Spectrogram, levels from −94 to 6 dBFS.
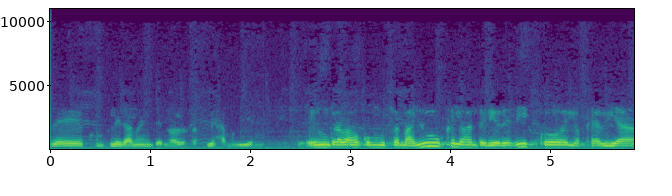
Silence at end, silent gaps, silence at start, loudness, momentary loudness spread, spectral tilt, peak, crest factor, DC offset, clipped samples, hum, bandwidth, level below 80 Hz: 0 s; none; 0 s; -15 LUFS; 11 LU; -9 dB/octave; -4 dBFS; 12 dB; under 0.1%; under 0.1%; none; 4.6 kHz; -42 dBFS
